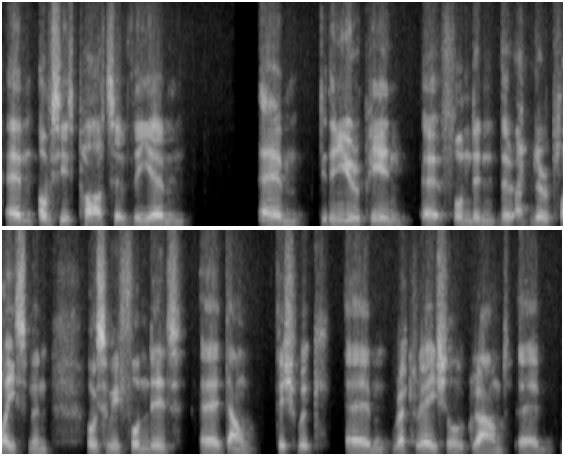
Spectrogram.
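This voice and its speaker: A man's voice: mid-range voice, flat delivery, a little slow, darkish tone, muffled recording. A man speaking as a councillor at a council meeting, answering a question with many fillers and restarts. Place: council chamber.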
